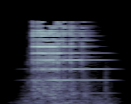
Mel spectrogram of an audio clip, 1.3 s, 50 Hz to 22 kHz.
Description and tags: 11-2 Tram bell
The sound of tram bell
bell, CZ, czech, panska, tram, trambell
